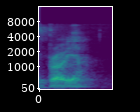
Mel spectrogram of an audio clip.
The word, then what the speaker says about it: Broja: Like, he's not Spanish, he is Albanian, so yeah, Broja it is. – Broja, okay, I have to remember that.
